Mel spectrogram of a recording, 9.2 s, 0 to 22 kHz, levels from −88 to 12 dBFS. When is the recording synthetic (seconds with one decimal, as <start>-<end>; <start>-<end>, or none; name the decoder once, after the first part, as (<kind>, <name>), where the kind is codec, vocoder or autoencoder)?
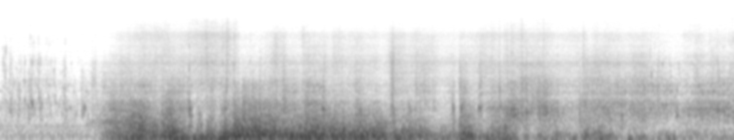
1.1-2.3 (autoencoder, DAC-VAE); 3.3-8.1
